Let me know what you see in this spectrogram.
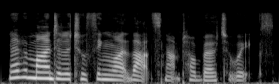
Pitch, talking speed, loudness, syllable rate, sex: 235 Hz, 215 wpm, -18 LUFS, 5.8 syllables/s, female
